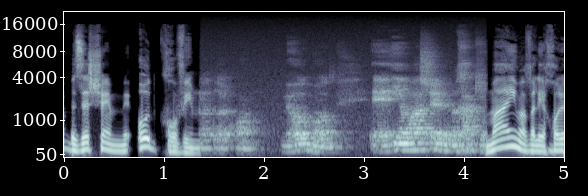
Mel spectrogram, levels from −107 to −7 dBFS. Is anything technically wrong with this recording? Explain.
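Yes. Between 1.39 s and 4.22 s the speech suddenly turns roomy and hollow, a few decibels quieter, thinner in the bass and with more audible room noise. The likely cause is a switch to a distant microphone: the close microphone drops out, then returns just as abruptly.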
